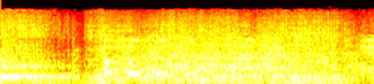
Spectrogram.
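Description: A lion roars loudly, one long, growling roar lasting a couple of seconds after a brief lead-in, with no voices alongside.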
